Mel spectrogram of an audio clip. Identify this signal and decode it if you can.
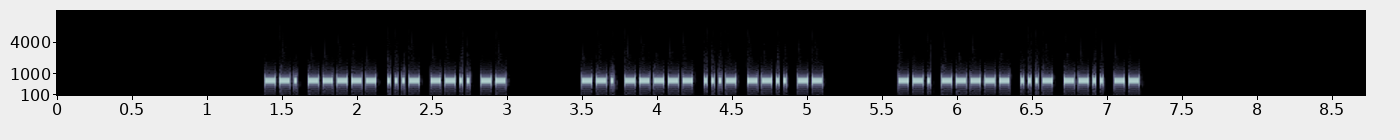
Morse code, heard as a keyed tone, about 50 wpm, 700 Hz. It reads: G0VZM G0VZM G0VZM
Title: DXCC-100 Call Signs - 5 Characters - Repeated 3x - 50wpm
